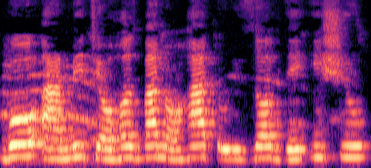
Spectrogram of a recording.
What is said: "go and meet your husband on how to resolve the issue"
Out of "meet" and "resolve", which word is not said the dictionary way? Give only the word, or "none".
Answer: none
